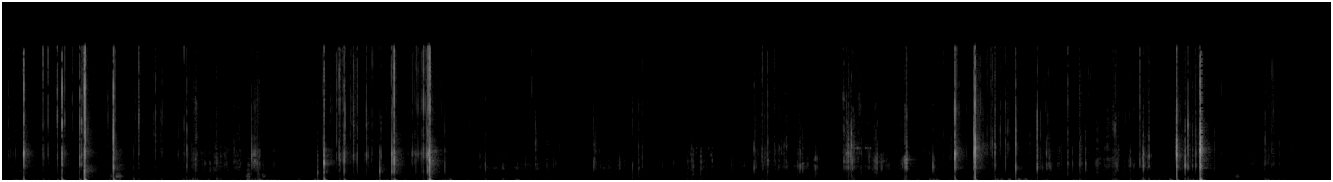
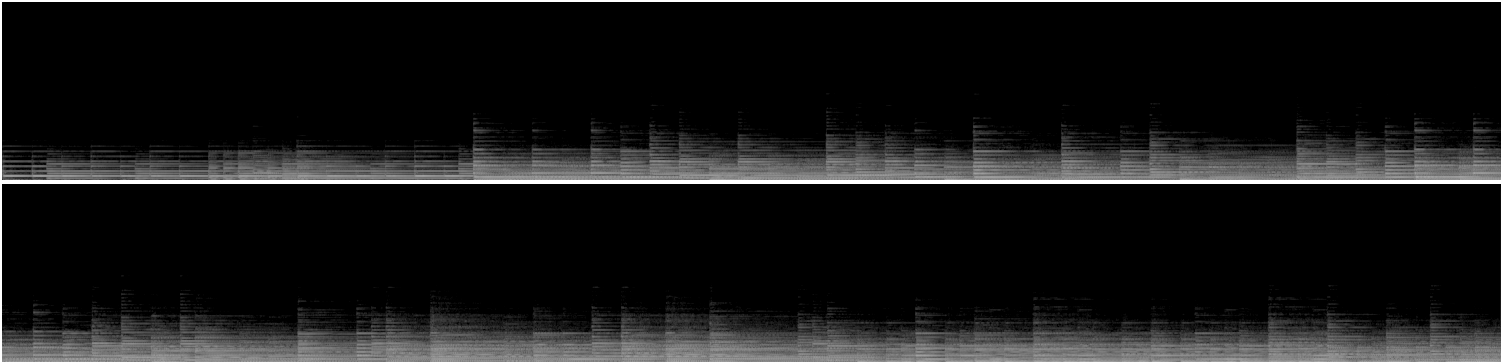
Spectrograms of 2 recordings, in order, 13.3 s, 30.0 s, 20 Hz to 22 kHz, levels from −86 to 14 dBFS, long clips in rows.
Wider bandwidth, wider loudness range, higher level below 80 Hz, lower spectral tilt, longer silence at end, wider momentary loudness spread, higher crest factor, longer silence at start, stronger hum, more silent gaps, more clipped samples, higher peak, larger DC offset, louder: first, 17 kHz vs 7 kHz; first, 17 LU vs 4 LU; second, -76 dBFS vs -36 dBFS; second, 0 dB/octave vs -8 dB/octave; first, 1.25 s vs 0 s; first, 26 LU vs 6 LU; first, 40 dB vs 16 dB; first, 0.2 s vs 0 s; neither; neither; neither; about the same, -6 dBFS vs -8 dBFS; neither; second, -39 LUFS vs -25 LUFS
